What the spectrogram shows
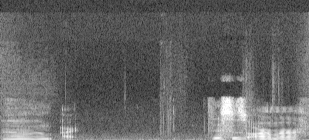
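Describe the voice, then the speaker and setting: Male gaming streamer, low-pitched, chatty and sidetracked, slightly muffled lo-fi stream audio. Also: slow pace, a little hiss or hum. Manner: rambling, easily sidetracked, chatty with a viewer. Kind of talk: casual livestream chat.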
